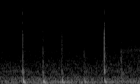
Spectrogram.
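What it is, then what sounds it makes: Well-baked bread roll (hollow). A golden-brown baked bread roll is turned over on a pan stand and tapped on its underside, giving a series of short, dull, hollow knocks low in pitch that stop almost at once. The hollow sound shows the roll is well baked.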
